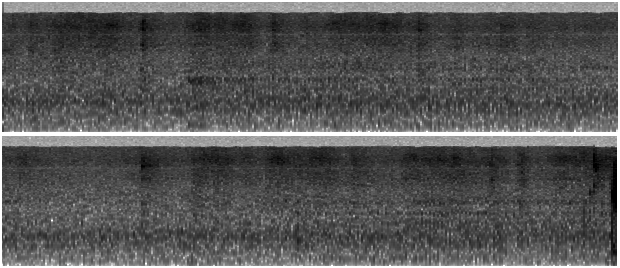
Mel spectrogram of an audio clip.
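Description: A crochet hook softly rustles against yarn.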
